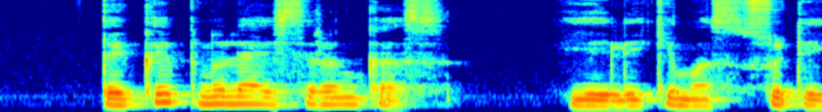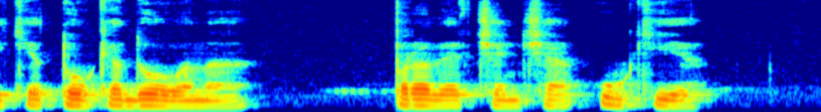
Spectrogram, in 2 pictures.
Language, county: Lithuanian, Vilnius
